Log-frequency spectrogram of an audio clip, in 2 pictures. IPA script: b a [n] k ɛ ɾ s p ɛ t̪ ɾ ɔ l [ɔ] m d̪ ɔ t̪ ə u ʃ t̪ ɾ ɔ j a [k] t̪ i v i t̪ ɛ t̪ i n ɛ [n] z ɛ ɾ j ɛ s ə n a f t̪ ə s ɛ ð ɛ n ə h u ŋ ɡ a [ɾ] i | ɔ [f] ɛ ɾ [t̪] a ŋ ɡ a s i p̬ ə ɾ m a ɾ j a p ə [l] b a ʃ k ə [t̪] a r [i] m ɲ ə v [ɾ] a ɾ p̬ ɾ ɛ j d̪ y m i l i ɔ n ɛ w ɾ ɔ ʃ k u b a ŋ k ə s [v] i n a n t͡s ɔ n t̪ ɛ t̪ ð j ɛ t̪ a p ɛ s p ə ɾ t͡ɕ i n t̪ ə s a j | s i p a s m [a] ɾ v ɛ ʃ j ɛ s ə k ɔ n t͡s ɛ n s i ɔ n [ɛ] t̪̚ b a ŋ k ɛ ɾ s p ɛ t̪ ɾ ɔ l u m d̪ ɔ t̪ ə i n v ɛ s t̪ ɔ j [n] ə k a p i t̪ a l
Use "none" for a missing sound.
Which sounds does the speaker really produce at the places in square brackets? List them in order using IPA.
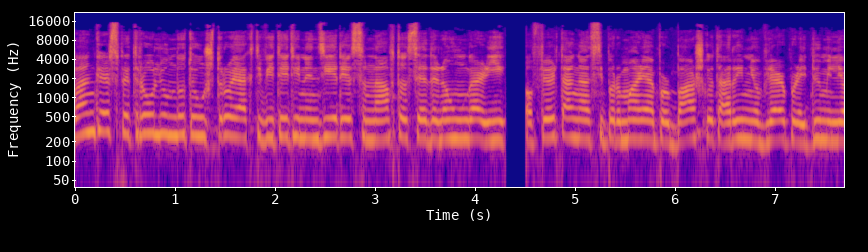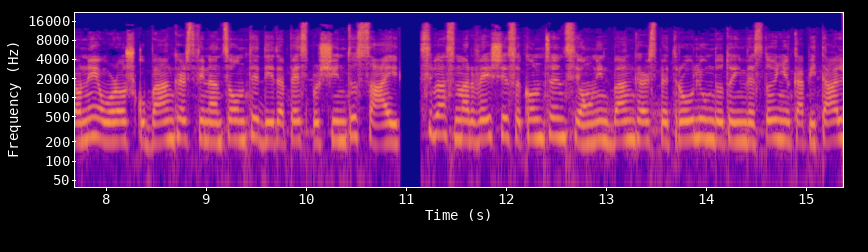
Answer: ŋ, u, k, n, ɾ, f, t̪, ɾ, t̪, i, l, f, a, i, ɲ

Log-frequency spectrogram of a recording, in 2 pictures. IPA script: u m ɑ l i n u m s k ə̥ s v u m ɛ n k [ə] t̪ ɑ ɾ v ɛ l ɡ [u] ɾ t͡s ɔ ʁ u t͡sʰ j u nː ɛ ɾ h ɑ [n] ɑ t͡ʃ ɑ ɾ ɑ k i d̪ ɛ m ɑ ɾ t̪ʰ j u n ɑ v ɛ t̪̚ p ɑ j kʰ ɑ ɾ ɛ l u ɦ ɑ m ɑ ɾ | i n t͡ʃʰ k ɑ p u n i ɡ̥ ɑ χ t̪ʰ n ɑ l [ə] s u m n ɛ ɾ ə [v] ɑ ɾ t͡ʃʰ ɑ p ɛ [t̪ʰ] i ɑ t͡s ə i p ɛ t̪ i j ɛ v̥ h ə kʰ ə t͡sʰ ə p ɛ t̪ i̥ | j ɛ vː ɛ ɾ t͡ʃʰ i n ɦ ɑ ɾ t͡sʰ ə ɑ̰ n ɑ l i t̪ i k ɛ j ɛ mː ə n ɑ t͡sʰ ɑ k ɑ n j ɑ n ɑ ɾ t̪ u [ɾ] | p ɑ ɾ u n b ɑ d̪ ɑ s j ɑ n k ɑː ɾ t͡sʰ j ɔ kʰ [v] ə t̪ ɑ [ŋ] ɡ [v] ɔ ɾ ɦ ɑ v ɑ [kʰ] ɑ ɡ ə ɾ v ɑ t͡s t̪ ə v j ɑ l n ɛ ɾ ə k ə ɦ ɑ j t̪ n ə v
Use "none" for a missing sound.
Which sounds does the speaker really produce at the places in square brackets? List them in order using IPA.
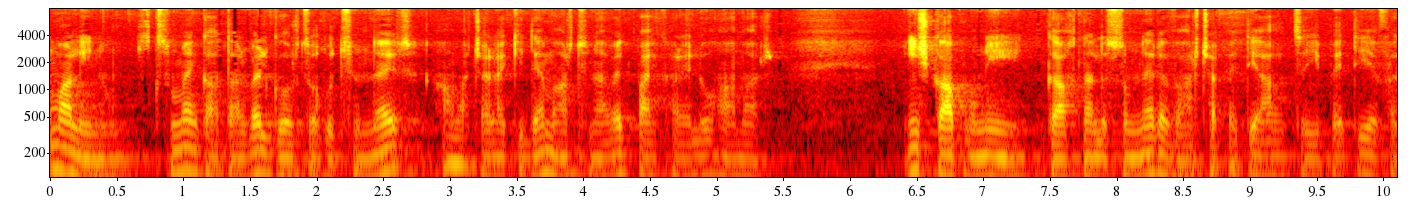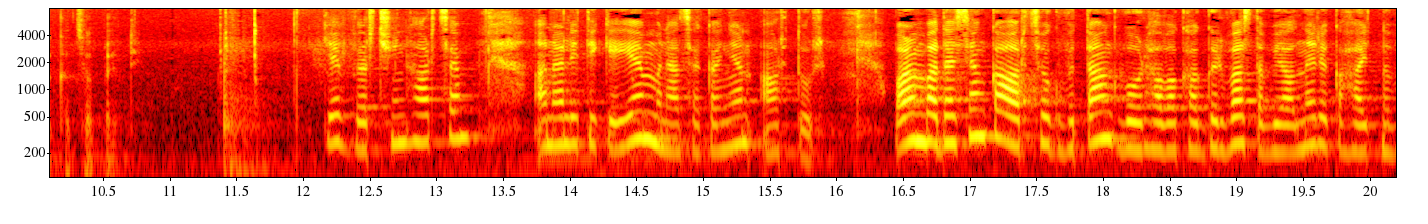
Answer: ɑ, ɔ, m, ə, v, t̪, ɾ, v, ŋ, v, kʰ

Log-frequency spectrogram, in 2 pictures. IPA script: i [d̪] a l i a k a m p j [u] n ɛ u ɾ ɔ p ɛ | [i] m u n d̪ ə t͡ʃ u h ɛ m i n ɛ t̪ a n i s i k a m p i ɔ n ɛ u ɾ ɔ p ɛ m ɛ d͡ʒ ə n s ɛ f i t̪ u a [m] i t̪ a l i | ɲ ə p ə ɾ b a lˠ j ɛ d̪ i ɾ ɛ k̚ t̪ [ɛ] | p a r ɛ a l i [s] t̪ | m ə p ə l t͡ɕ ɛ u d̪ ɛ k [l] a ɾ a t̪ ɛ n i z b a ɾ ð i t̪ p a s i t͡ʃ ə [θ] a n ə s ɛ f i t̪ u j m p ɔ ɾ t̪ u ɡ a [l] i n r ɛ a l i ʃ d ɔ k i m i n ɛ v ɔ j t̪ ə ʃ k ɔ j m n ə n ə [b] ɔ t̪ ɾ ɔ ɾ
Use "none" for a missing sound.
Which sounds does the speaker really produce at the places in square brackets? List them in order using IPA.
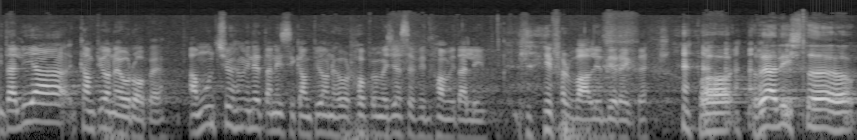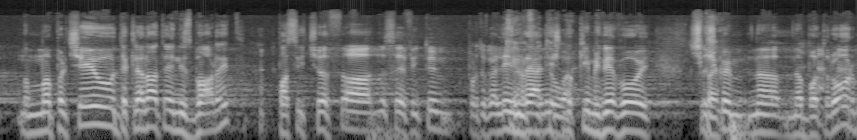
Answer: t̪, ɔ, a, m, ɛ, ʃ, l, θ, l, b

